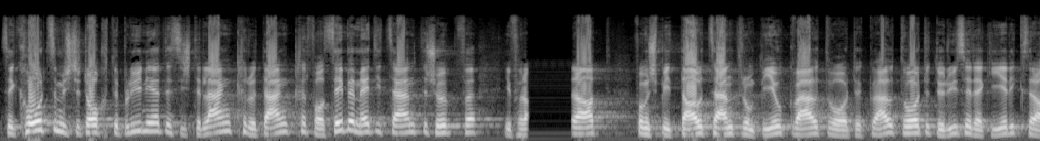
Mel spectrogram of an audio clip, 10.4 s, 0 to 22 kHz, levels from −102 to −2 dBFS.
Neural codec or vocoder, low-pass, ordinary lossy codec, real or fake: none; 14.4 kHz; none; real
